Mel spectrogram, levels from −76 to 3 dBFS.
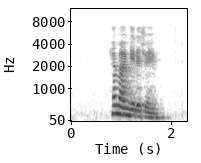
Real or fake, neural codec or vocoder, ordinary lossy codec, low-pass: real; none; AAC, 64 kbps; 7.2 kHz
